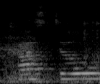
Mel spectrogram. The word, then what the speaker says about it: castle: Castle. No, there's no T pronunciation.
